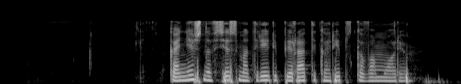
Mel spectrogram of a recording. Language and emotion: Russian, neutral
